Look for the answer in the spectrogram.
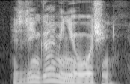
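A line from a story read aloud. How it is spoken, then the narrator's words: Sighing. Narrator (Russian): вздохнул я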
